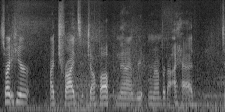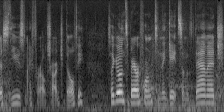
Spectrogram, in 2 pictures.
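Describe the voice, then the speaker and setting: Against noticeable background noise, a woman talks at a fairly quick pace with big swings in loudness. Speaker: gaming commentator. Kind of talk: gameplay commentary. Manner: stuttering; animated.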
